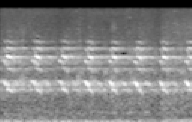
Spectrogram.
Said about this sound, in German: Was man hier hört, sind die Möwen im Hintergrund.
